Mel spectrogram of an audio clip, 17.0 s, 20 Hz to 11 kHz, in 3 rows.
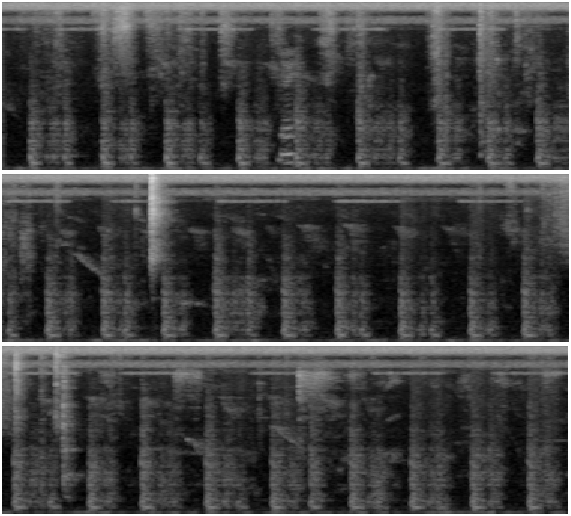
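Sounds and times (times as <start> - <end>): soft regular knocking: 0.0 - 17.0
bird chirps: 4.4 - 17.0
sharp click: 7.0 - 7.4.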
